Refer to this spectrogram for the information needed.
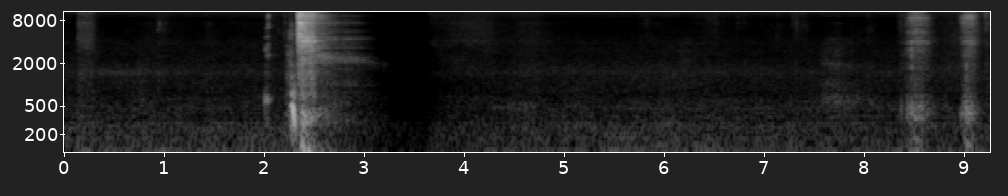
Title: REALLY SICK FLU SNEEZES, Strong, spray, sniffling, something at the end 🤧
